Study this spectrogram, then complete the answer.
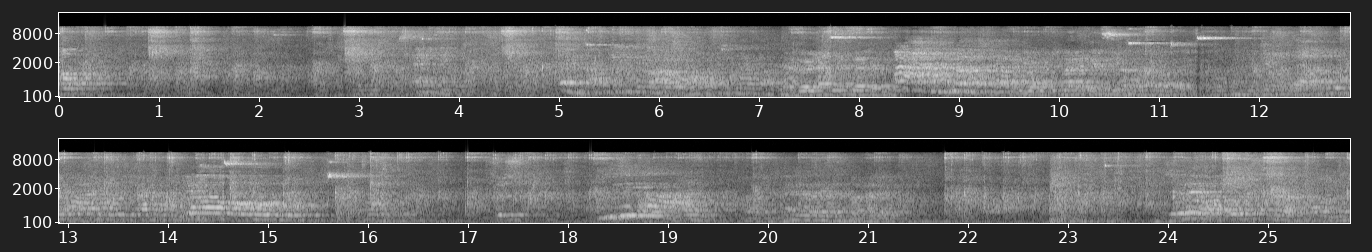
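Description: Men talk with animation nearby in an echoing hall.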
